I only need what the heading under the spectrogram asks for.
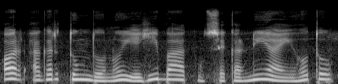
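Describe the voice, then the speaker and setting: A woman's voice: medium pitch, a little slow, a little hiss or hum, lightly acted. A woman voicing a sulky young woman student who answers her mother and friends in an irritated, snappish way.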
